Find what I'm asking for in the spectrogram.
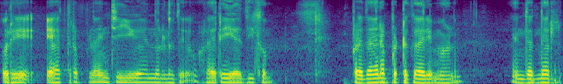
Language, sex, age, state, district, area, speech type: Malayalam, male, 18-30, Kerala, Kozhikode, rural, spontaneous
